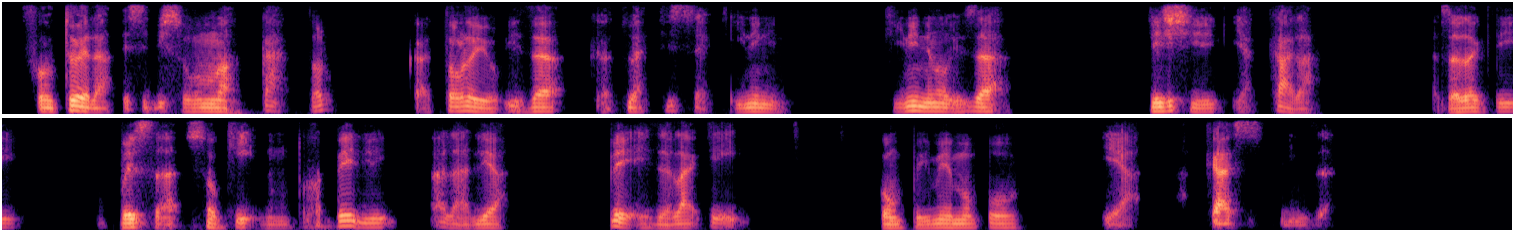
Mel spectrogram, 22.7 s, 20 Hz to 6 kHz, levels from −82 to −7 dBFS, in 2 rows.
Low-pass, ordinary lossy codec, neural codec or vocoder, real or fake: 5.4 kHz; Opus, 24 kbps; codec, 16 kHz in and 24 kHz out, 0.4 kbps, LongCat-Audio-Codec, fine tuned four codebook decoder; fake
